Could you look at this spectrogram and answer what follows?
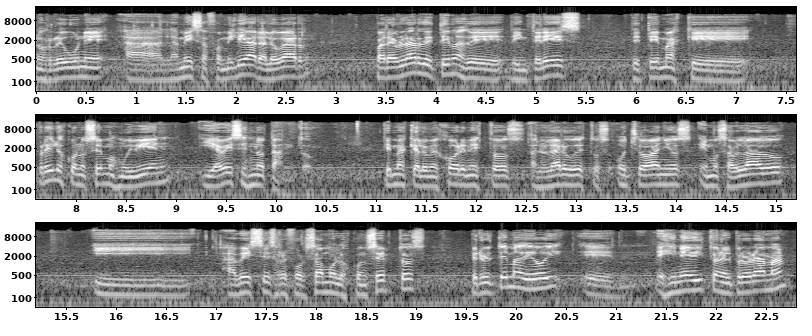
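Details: Adult male speaker; typical speech.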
